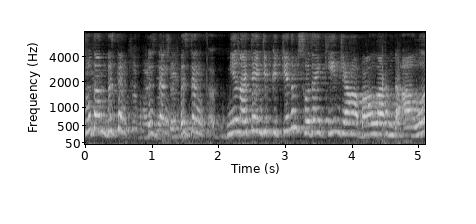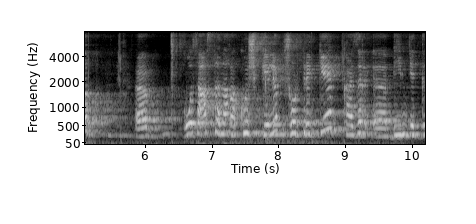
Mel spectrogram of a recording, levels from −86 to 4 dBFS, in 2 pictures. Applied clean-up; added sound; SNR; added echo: neural separator model SepFormer DNS4.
